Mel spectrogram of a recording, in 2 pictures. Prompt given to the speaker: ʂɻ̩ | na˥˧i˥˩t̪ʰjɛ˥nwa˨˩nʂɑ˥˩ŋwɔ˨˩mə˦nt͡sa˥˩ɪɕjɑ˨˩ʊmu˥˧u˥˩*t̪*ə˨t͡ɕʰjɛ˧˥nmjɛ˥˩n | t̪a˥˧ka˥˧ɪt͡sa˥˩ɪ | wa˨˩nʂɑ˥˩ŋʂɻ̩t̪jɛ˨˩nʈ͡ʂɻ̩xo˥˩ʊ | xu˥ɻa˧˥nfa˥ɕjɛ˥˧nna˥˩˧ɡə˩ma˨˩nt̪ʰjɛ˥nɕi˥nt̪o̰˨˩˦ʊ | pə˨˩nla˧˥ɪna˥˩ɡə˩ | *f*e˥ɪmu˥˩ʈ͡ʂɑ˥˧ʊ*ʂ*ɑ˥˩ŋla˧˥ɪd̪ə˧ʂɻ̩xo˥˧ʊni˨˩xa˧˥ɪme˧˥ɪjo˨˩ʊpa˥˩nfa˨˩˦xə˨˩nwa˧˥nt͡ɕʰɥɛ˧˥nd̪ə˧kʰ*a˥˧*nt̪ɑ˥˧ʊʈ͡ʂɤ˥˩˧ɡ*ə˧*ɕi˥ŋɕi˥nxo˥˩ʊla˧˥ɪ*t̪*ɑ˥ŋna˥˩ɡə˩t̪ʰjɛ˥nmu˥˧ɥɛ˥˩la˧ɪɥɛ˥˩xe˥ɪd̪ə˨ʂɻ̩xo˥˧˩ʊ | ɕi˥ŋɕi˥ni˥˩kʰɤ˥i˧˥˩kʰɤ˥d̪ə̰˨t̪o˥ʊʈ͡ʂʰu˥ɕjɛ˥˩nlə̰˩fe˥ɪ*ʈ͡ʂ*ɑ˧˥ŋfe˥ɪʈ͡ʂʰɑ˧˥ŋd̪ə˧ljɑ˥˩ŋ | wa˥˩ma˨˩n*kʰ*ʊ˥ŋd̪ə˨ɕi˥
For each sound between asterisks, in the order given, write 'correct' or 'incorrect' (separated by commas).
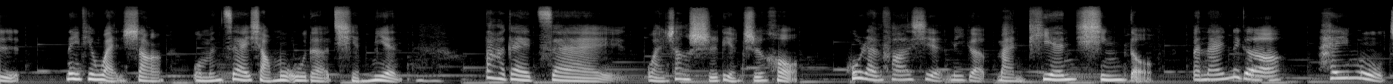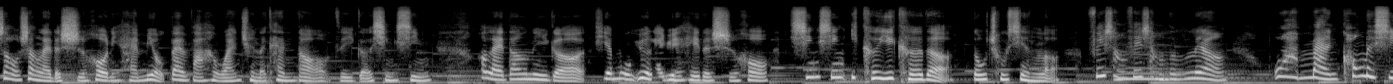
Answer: incorrect, incorrect, correct, correct, incorrect, correct, incorrect, correct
